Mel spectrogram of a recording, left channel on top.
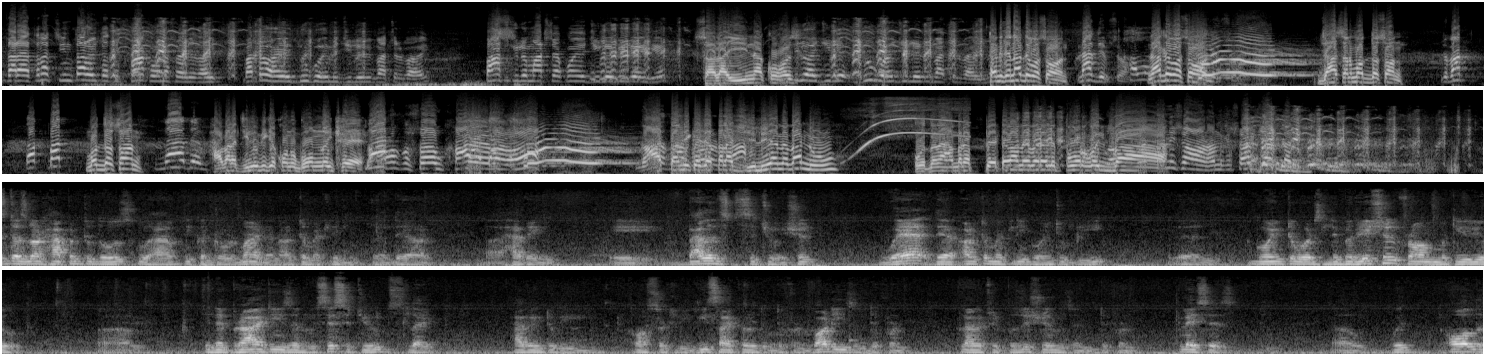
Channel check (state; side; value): different; both; correlation 0.00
